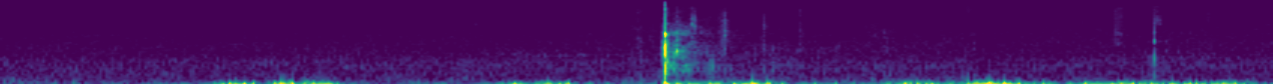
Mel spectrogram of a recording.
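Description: A croquet mallet striking a ball once, a single sharp crack about two seconds in, over a low background rumble. A fainter click follows near the end.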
